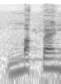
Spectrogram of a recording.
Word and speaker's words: mukbang: __ ] Ally do you watch mukbang videos mukbang alley am I even saying it right am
